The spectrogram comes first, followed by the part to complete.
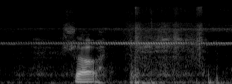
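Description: Steady high-pitched trill of field insects such as crickets, unbroken throughout.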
